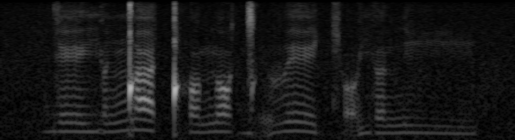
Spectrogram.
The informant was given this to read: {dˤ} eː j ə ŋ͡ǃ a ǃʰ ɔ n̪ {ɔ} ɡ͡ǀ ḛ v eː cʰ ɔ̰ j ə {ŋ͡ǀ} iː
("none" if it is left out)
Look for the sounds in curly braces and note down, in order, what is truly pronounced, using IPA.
d, ɔ, n̪

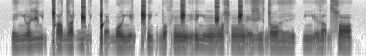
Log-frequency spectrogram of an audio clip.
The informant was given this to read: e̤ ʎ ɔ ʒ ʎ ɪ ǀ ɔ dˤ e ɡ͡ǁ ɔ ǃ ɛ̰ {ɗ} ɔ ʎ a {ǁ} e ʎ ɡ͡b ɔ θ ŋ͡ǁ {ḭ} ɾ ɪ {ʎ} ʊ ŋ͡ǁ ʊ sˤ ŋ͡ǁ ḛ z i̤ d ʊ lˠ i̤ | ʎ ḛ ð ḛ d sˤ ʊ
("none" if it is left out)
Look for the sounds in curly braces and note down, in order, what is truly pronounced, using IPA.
ɓ, ǁ, ḭ, ʎ

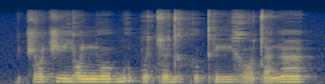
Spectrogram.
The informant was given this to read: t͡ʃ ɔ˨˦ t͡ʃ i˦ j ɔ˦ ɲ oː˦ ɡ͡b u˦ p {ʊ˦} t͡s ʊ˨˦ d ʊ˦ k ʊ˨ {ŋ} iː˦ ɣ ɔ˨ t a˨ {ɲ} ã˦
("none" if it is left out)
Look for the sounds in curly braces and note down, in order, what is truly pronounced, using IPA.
ʊ˨, kʼ, n

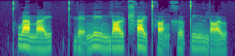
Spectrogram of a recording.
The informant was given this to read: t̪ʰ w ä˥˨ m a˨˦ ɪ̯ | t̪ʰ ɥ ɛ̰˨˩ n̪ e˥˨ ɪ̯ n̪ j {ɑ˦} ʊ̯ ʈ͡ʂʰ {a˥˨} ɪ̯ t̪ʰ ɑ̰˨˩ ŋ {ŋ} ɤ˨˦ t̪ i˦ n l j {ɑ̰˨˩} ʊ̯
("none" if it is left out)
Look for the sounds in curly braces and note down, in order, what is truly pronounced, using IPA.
ɑ˦, a˥˨, x, ɑ˨˦

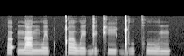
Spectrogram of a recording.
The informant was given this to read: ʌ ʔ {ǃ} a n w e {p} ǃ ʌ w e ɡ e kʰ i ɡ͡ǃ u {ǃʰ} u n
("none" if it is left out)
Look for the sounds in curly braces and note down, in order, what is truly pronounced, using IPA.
n, p, kʰ

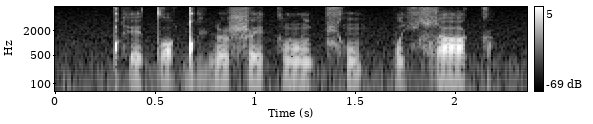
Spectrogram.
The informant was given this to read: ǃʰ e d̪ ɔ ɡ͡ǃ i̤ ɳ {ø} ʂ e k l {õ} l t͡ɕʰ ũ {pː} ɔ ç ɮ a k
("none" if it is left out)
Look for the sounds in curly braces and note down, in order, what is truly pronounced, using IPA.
ɛ, õ, pː

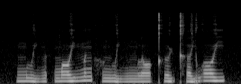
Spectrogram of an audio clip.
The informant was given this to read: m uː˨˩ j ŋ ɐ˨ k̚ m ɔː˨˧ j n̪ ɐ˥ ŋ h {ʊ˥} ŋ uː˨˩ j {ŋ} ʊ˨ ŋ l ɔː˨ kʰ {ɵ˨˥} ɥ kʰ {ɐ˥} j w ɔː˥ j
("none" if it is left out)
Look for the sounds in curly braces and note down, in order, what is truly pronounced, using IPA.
ʊ˨, ŋ, ɵ˨˥, ɐ˨˥

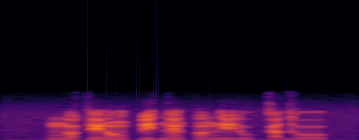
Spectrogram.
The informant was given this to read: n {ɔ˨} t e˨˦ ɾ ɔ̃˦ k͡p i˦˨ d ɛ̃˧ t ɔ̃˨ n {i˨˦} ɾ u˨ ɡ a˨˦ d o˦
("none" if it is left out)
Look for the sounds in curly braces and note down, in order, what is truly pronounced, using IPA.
ɔ˨, i˨

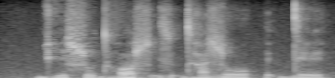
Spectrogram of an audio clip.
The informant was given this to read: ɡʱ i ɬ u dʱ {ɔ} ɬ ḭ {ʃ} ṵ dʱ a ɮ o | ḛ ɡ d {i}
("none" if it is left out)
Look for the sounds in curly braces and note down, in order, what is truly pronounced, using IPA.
ɔ, z, e

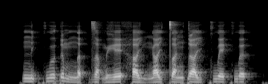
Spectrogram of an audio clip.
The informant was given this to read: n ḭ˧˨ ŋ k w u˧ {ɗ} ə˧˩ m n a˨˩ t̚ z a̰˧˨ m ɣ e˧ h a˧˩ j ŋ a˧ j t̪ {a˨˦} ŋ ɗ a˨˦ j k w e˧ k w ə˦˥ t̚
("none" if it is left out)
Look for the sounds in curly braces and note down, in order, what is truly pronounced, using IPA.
ɗ, a˨˦

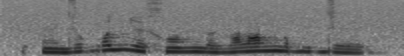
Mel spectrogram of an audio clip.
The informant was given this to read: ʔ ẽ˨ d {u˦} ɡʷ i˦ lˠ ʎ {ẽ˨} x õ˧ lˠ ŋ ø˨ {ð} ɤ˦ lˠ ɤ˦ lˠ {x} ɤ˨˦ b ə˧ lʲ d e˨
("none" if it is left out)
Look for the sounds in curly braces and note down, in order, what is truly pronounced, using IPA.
ø˦, e˨, ð, ŋ

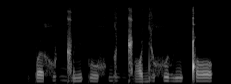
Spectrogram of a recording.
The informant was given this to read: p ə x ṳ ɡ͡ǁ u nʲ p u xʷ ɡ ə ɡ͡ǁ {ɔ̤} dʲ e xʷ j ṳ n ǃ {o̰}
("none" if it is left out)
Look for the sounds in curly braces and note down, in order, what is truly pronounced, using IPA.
ɔ, o

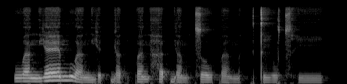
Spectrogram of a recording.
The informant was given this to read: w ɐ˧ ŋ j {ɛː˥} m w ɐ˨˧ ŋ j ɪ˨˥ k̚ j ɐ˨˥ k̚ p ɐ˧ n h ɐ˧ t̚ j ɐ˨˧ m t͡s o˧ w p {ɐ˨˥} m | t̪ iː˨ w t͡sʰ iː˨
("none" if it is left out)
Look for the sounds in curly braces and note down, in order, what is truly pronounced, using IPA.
ɛː˥, ɐ˨

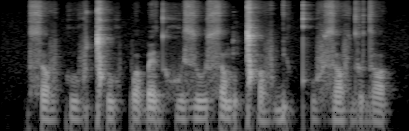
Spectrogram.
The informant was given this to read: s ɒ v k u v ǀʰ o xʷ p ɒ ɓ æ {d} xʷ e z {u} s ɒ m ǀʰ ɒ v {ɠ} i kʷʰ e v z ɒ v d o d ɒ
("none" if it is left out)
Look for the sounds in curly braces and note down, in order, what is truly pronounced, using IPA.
d, u, ɠ

